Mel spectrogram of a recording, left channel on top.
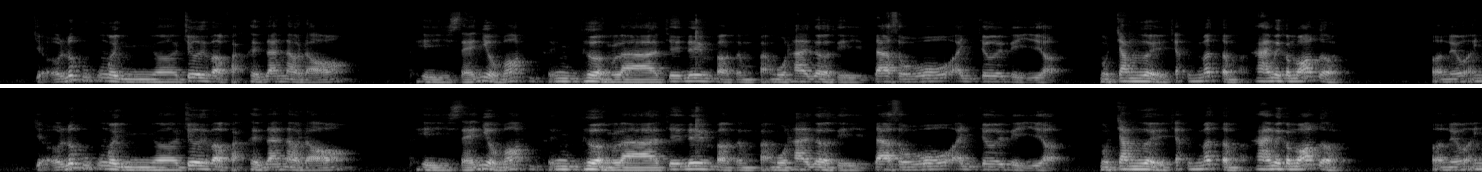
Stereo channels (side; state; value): left; quieter; 4.3 dB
